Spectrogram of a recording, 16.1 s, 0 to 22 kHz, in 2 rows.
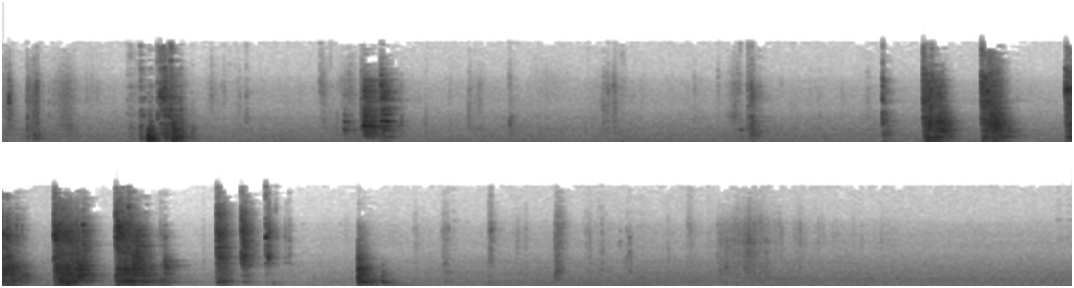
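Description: Hammer blows folding a fusion-welded strip of 1 mm sheet steel in half over the edge of a steel welding table, a bend test of the weld. There are about a dozen strikes at an uneven pace: a few spaced out at first, then most of them bunched together in the middle.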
